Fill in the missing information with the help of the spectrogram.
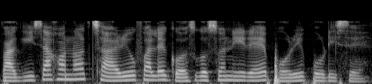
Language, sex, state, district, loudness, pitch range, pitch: Assamese, female, Assam, Kamrup Metropolitan, -19 LUFS, 165-205 Hz, 185 Hz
